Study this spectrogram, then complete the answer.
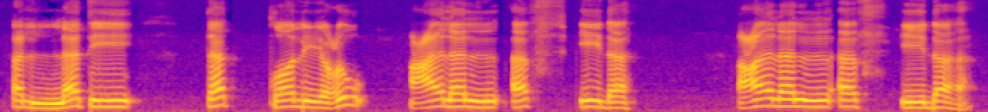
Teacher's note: جب وقف کرنا ہے تو آخر کے اوپر ہا کی آواز کا برقرار رہنا ضروری ہے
